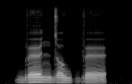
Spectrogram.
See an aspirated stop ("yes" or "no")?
no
